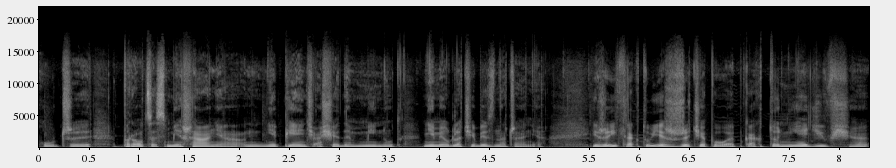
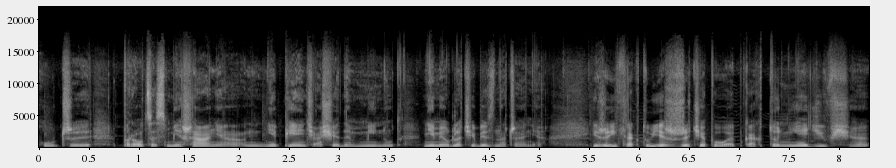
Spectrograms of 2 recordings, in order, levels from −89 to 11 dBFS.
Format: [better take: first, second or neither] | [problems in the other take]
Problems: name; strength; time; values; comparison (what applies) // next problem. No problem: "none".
first | thin; very; fading below 350 Hz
